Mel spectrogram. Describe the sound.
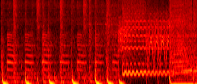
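Telephone ringing for a prank call segment: a few seconds of regular thumping beats give way to a steady, bright electronic ringtone.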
